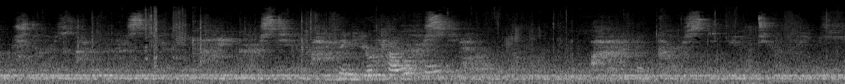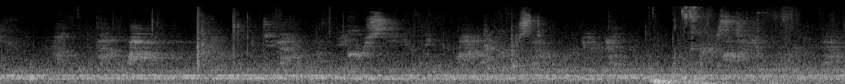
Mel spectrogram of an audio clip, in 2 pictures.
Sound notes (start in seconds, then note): 6.2 disembodied Voice; 13.2 disembodied voice whispering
